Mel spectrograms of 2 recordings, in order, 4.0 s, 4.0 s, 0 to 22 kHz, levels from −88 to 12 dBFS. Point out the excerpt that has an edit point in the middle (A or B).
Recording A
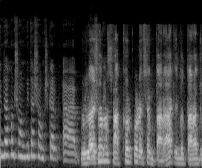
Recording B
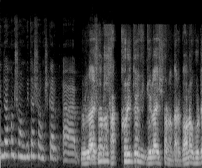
B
